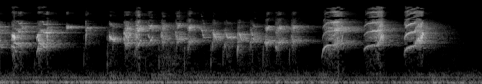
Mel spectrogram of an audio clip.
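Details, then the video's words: Long-tailed shrike in a rapid, scratchy full song of varied chattering and borrowed notes, ending in three loud, harsh bursts about half a second apart. "CENDET GACOR FULL ISIAN CEPAT DI RESPON PENTET LAIN"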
